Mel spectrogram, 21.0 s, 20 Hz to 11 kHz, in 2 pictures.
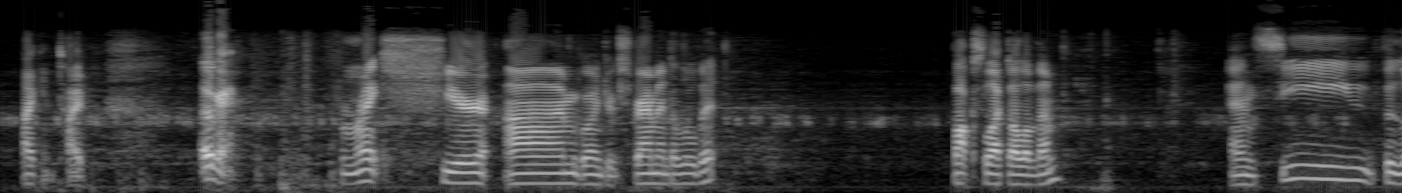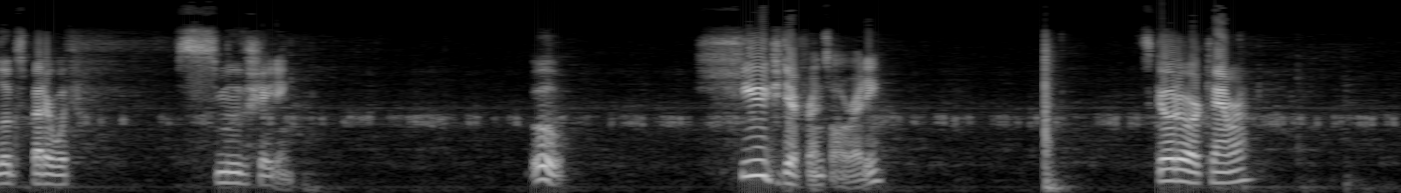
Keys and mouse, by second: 0.0 Return, 5.0 b, 8.2 t, 14.1-15.7 middle drag, 18.3 KP_0, 20.7 shift+z.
